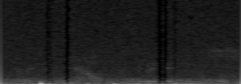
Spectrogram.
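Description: Wind buffeting the microphone: a loud, steady low rumble, with faint voices underneath.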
